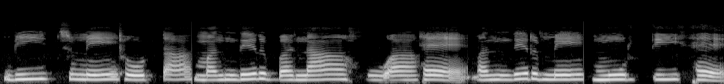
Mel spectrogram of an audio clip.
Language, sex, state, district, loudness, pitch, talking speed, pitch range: Hindi, female, Bihar, Purnia, -13 LUFS, 225 Hz, 90 wpm, 210-235 Hz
